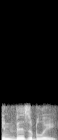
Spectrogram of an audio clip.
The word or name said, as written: invisibly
